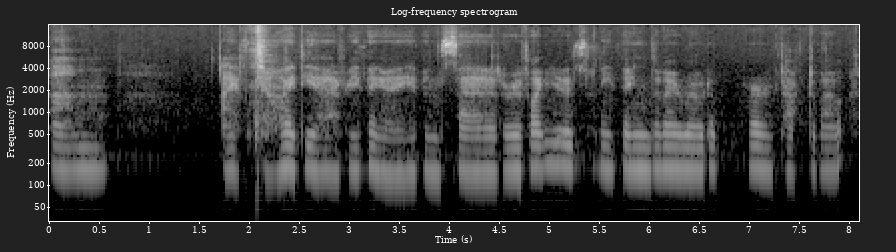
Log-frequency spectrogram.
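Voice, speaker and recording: Somewhat breathy and fairly low-pitched, a woman speaks in a monotone with flat intonation. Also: moderate pace. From rural US. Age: 40s. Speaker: family vlogger. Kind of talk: casual vlog talk to camera. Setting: at home. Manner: talking quieter than usual; hesitant, many fillers.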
